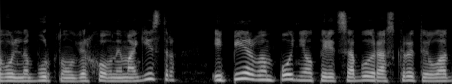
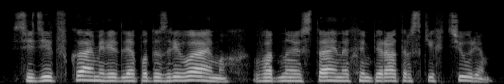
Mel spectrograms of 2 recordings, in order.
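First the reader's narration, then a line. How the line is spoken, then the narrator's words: Through gritted teeth. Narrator (Russian): процедил Танрод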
